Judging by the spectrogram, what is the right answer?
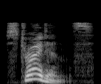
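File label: "stridence", English, British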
